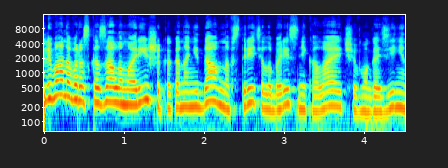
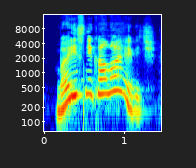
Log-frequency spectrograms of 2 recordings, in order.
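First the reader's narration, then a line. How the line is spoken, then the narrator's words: Joyful question. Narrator (Russian): радостно спросила Мариша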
